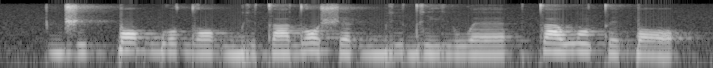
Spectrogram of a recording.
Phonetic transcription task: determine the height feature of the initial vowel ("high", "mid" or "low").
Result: high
